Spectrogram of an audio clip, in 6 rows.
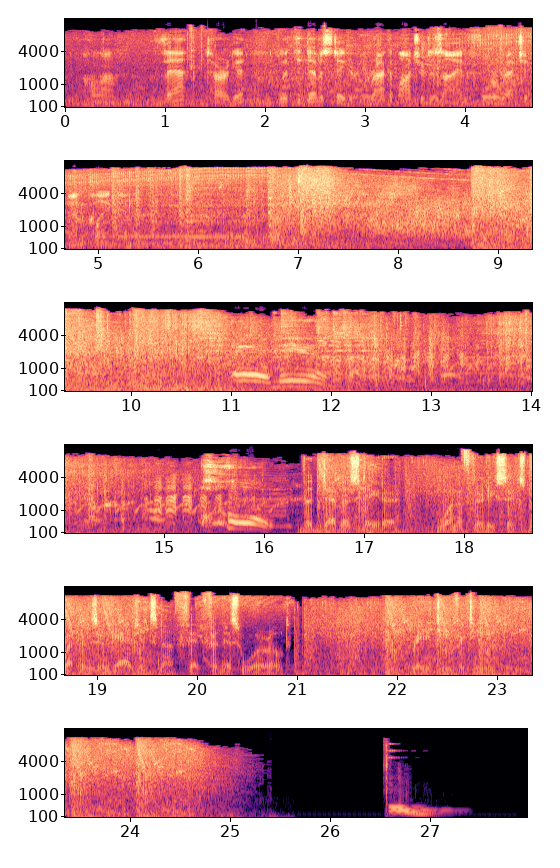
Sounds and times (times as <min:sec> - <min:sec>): Speech: 0:00.2 - 0:05.4, 0:11.0 - 0:12.0, 0:15.7 - 0:21.0, 0:22.2 - 0:23.0.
